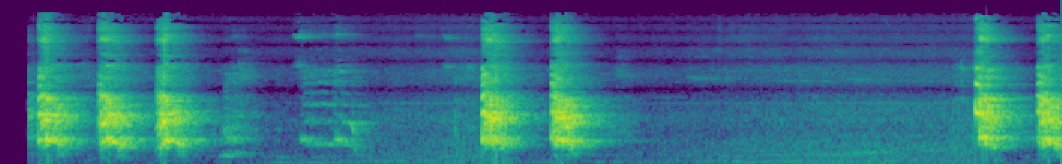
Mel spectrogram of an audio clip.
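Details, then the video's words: Aggressive Labrador puppy barking: sharp, bright, high barks in groups of three, then two, then two, with a soft growling rumble between groups and otherwise quiet surroundings. "Aggressive Labrador puppy"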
